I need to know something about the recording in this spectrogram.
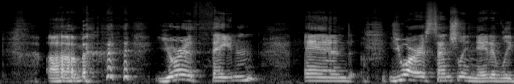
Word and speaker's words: Thetan: I say Thetan. For some reason on the videos I like to pronounce my T's. Thetan. You're a Thetan, and you are essentially natively godlike.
